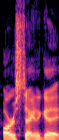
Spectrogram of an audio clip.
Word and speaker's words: Ars Technica: be saying it wrong I always said AR ARS Technica is it RS Technica RS Technica it means uh the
